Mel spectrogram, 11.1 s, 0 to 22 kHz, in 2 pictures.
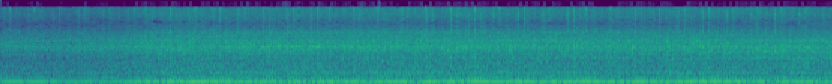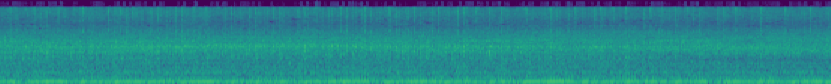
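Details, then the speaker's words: Kawasaki ZZR600 inline-four, slightly warmed, off choke, after changing clogged fuel filter: steady, even low hum with no dips or hunting; smooth, stable normal idle, carbs stable. "oh yeah dude changing the filter actually makes the idle sound better boy that filter might have been pretty darn clogged up"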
